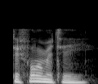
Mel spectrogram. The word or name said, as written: deformity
